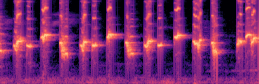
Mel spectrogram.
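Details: Yellow-vented bulbul singing a long, rapid fighting-mood 'ropel panjang' song: a steady run of liquid, bubbly chirps dipping and rising, about four notes a second, with a faint low hum beneath.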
